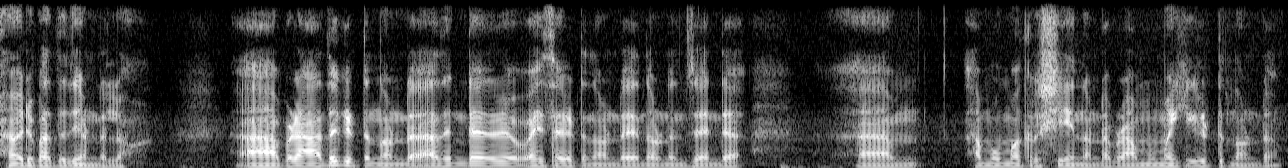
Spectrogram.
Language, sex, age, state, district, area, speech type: Malayalam, male, 18-30, Kerala, Thiruvananthapuram, urban, spontaneous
